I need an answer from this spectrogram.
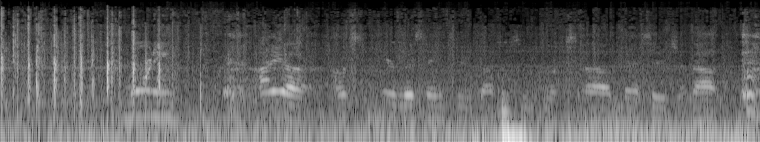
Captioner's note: audience clapping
